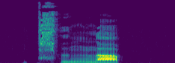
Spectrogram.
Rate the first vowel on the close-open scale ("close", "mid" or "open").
close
